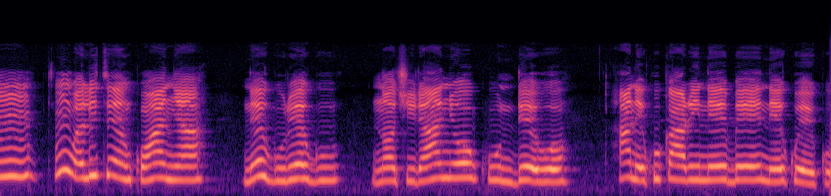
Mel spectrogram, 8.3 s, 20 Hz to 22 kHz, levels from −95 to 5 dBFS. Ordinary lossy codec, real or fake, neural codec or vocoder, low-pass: none; real; none; 9.9 kHz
